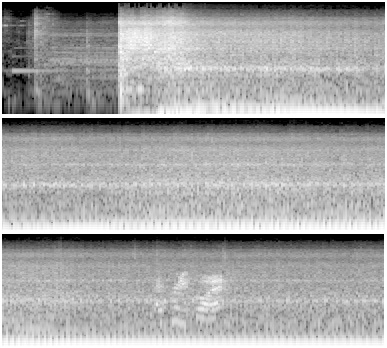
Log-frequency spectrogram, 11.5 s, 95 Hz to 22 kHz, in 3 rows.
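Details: 1988 Ford Bronco II (Ranger-based mini truck) after a welded fix: starts and settles into a steady, low, even idle with quiet exhaust, no rattles or blowing leaks; normal idle, issue fixed.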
